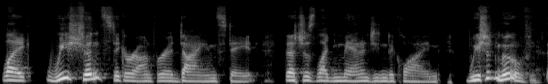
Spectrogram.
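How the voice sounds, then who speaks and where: A man's voice: on the high side, lively intonation, measured pace, dark tone. An American man hosting a podcast, chatting casually about politics in a blunt, informal way. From Washington State, United States. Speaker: podcast host.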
